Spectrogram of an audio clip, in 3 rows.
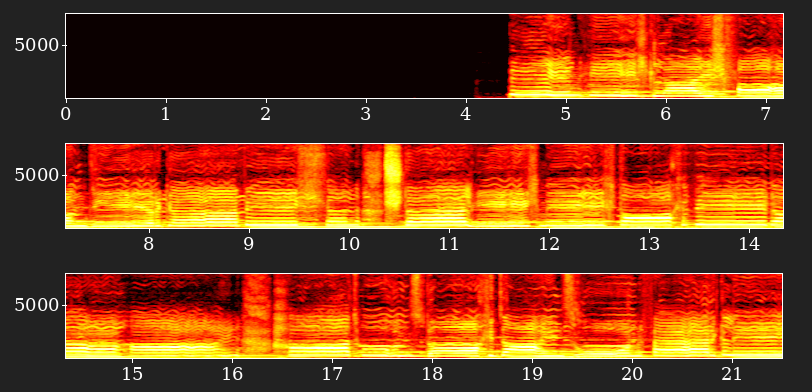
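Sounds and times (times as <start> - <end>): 
tenor singing: 4.5 - 21.4.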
